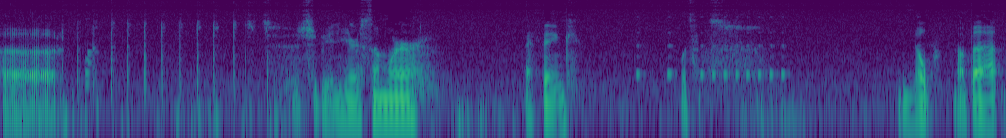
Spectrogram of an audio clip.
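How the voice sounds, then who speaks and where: A man's voice: lowish voice, wildly swooping pitch, very slow, vocal fry, pauses often, slight background noise. A man doing casual livestream gameplay commentary, muttering and thinking aloud to himself. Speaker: game streamer. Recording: dull lo-fi microphone, music behind. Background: game music.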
